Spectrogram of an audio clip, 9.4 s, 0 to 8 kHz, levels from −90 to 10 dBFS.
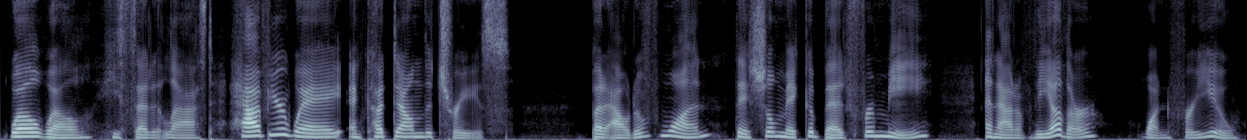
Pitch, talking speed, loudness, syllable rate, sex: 195 Hz, 210 wpm, -23 LUFS, 4.9 syllables/s, female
